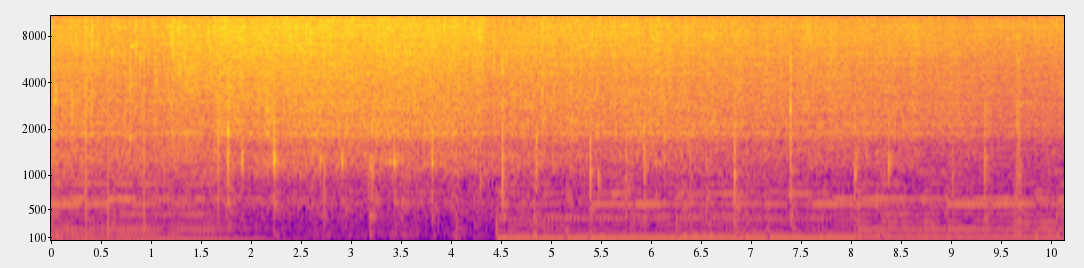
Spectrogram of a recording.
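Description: Diced marinated chicken sizzling in hot oil in a wok, with a wooden spatula stirring it and tapping and scraping the pan in scattered clicks. The sizzle is strongest in the first few seconds and eases off gradually.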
